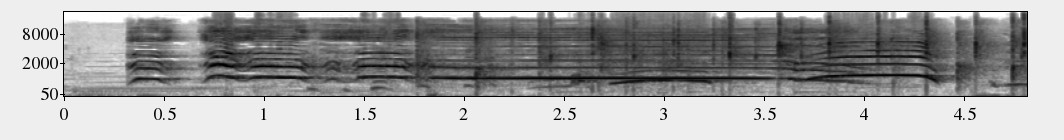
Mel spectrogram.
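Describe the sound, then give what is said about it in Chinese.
A person imitates a rooster's crow: a few short rising syllables, then a long sustained harmonic note that bends upward and cuts off, loud and alone with no talking. “我还有个技能是学鸡叫，就鸡公鸡打鸣，我学的特别像”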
